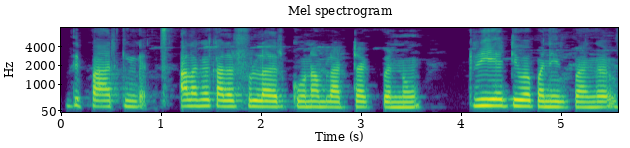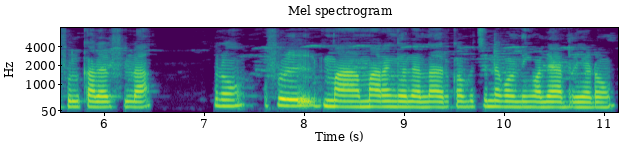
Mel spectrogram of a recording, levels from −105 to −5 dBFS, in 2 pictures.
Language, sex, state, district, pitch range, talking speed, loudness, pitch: Tamil, female, Karnataka, Chamarajanagar, 190-215 Hz, 90 wpm, -17 LUFS, 195 Hz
